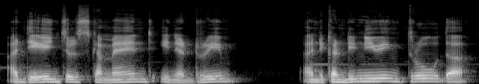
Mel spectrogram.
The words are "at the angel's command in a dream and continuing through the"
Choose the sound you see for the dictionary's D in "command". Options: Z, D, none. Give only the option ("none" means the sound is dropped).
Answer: D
